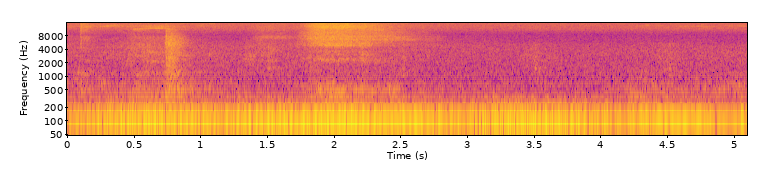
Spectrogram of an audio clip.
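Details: A Labrador Retriever snores in deep, rumbling breaths, broken by two brief, harsh snorting hisses over a steady low hum.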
